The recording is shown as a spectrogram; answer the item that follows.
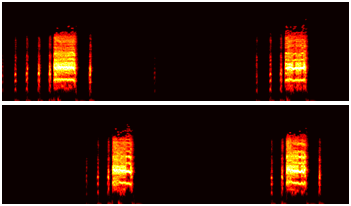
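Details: Red junglefowl hen repeating a short phrase four times about every three seconds: two or three quick clucks, then a harsh, grating burst and a single trailing cluck.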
